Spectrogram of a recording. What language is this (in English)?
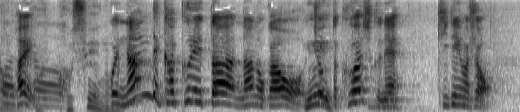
Japanese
